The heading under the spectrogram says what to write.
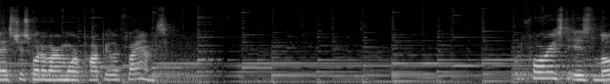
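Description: From 2.01 to 2.38 s, AAC frame loss with concealment rebuilds missing frames from the last good spectrum, leaving a smeared, noisy patch rather than a clean silent gap.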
